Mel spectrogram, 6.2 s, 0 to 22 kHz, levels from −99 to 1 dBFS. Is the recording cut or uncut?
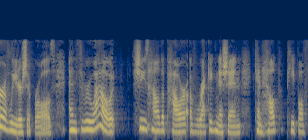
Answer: cut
